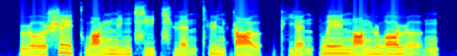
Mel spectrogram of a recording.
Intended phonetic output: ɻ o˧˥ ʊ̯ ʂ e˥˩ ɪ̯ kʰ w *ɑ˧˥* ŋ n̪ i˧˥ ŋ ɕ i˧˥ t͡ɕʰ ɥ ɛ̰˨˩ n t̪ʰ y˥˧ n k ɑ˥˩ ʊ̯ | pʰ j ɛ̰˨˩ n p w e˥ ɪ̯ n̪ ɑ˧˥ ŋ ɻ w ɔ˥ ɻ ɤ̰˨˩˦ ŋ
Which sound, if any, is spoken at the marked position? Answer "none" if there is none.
ɑ˧˥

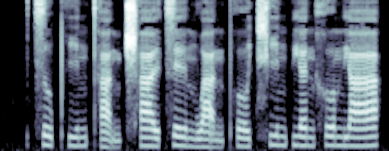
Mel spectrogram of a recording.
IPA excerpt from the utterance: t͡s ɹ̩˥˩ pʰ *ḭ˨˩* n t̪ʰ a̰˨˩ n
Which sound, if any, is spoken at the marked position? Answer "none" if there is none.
i˧˥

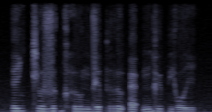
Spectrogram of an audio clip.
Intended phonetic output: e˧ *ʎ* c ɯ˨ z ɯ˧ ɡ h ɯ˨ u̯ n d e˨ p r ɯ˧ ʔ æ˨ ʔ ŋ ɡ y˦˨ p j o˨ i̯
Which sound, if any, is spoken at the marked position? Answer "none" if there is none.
ʎ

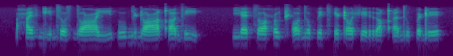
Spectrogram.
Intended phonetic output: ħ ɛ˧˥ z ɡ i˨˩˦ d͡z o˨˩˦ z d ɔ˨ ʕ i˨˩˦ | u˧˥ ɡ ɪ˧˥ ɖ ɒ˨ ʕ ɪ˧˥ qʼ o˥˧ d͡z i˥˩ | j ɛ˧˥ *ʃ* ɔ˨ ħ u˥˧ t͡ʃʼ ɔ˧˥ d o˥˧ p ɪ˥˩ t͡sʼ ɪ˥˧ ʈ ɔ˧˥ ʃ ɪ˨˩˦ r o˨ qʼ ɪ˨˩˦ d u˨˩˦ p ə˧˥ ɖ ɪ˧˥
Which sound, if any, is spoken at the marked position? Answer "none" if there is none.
t͡s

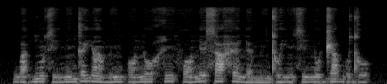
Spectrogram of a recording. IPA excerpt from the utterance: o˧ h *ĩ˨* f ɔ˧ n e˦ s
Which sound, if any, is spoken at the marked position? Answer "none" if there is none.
ĩ˦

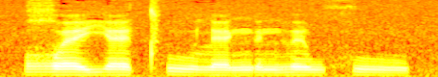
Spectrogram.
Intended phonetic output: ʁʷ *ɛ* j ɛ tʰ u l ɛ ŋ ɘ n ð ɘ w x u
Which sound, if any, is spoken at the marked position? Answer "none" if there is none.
ɛ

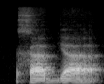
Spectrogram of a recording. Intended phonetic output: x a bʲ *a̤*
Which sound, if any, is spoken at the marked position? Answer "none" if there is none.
a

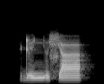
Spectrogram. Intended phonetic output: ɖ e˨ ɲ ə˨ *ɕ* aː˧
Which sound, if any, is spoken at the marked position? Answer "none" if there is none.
ɕ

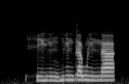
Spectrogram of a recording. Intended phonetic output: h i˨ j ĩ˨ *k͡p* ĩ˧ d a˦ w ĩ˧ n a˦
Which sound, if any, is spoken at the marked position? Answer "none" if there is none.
ɡ͡b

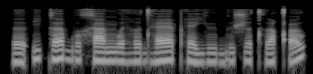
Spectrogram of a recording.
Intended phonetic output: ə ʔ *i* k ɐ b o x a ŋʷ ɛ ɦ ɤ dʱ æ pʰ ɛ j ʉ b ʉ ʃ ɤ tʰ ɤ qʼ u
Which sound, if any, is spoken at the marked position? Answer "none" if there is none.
i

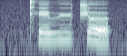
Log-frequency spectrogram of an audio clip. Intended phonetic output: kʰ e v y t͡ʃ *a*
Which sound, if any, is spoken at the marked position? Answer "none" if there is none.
ə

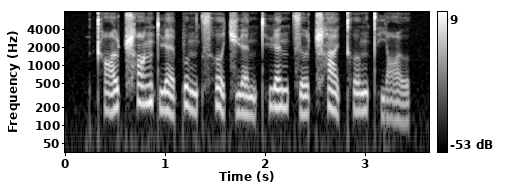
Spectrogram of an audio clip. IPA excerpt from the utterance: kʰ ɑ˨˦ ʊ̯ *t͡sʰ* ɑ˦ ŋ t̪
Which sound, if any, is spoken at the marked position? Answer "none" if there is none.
ʈ͡ʂʰ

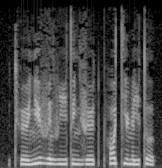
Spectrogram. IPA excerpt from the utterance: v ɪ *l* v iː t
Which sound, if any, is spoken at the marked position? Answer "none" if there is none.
l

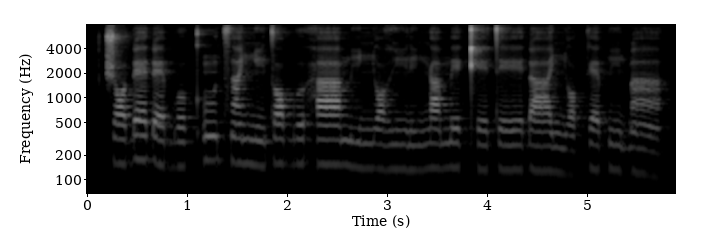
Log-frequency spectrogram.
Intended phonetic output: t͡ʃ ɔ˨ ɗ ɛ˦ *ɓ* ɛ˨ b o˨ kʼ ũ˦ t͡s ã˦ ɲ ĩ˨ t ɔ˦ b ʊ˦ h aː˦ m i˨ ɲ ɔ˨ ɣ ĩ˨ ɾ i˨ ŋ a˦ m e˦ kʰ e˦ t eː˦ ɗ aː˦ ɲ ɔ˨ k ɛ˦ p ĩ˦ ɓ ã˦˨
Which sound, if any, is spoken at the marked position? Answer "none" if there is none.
ɗ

